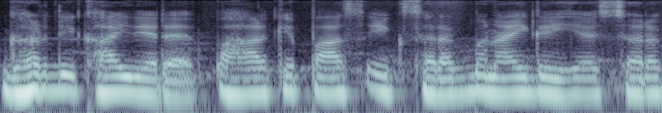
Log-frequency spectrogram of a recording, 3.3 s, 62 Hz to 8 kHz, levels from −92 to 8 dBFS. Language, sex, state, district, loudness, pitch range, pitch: Hindi, male, Uttarakhand, Tehri Garhwal, -16 LUFS, 140-155 Hz, 145 Hz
